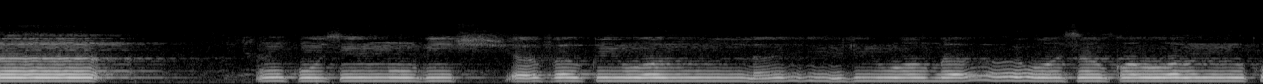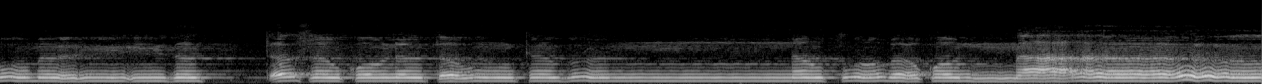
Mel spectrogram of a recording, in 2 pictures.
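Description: A male Quran reciter chanting in the melodic mujawwad style. He holds long notes with ornamented turns in pitch, broken by short breath pauses about two seconds in and again about fifteen seconds in.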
